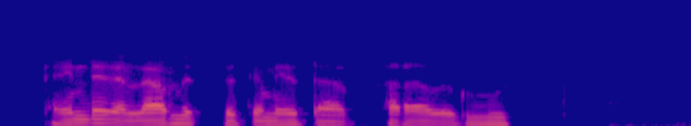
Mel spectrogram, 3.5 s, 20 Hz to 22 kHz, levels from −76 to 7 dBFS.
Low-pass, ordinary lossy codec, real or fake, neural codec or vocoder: 3.6 kHz; MP3, 24 kbps; fake; codec, 16 kHz, 2 kbps, X-Codec, HuBERT features, trained on general audio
